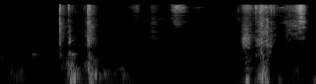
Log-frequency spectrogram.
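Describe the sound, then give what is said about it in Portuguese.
A door is opened, with a couple of clattering, rattling bursts of handle and latch noise separated by a brief quieter pause. “Você só abrir a porta aqui.”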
